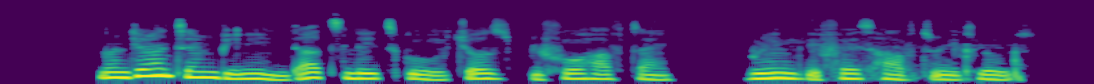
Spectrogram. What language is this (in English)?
Nigerian Pidgin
